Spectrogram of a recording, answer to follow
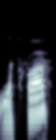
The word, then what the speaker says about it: LaCroix: to check out uh Lacroix Lacroix LaCroix I'm not sure guys I'm not good with the French but that I'm pretty sure that x is silent anyway that's what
